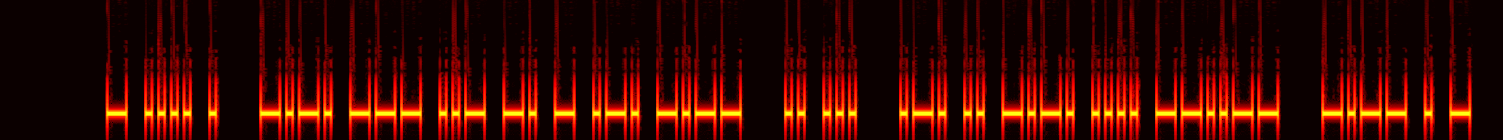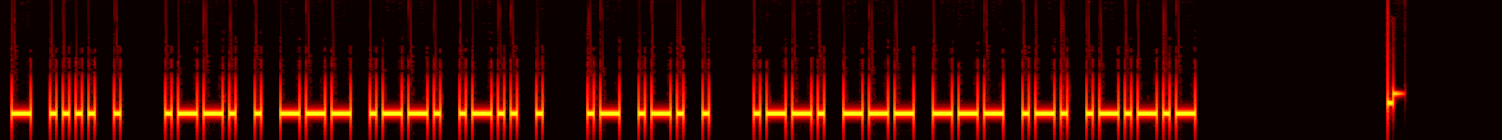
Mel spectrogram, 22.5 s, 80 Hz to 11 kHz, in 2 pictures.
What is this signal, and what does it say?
Morse code, heard as a keyed tone, about 25 wpm, 700 Hz. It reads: THE COUNTRY IS RICH, YET THE PEOPLE ARE POOR.
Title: Sentences from Top 1100 Words 25wpm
